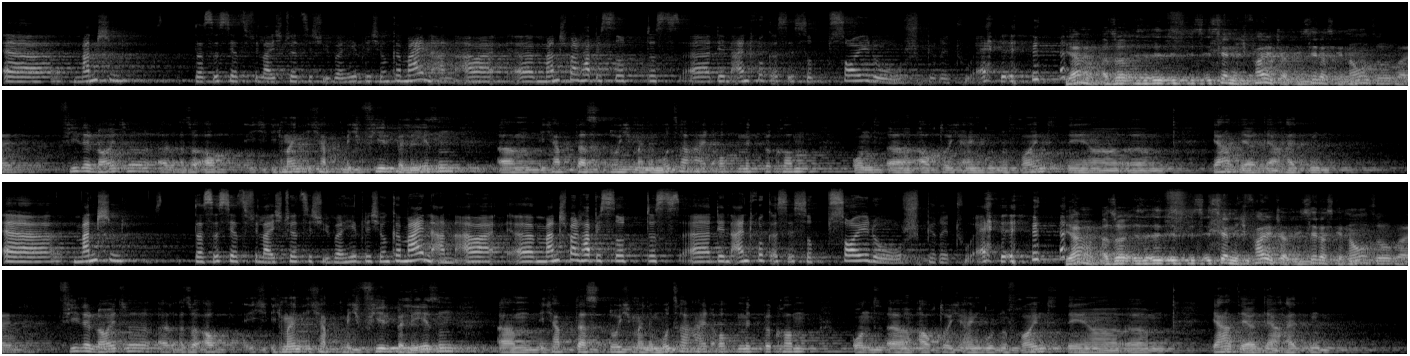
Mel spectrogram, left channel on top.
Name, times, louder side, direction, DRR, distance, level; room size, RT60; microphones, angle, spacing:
voice 1, 0.0-1.3 1.9-10.4 11.7-11.8 12.1-12.2, right 5 dB, 50° right, 11 dB, 0.6 m, -30 dB
voice 2, 10.6-14.2 14.7-22.1 22.6-27.2, right 2 dB, 30° right, 7 dB, 1.0 m, -28 dB
17.5 x 8.1 x 9.4 m, 2.9 s
head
